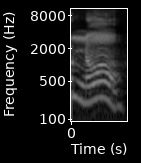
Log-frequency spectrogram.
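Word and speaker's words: know: protect र vote through के एन ओ डब्ल्यू नो नो नो के इस silent tears will read E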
